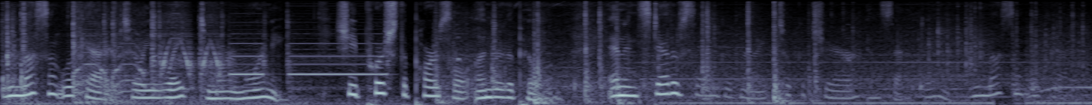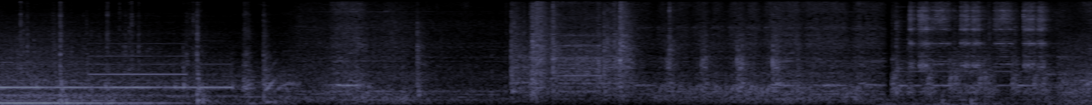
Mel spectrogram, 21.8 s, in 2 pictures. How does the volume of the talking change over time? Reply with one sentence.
The loudness of the talking goes down.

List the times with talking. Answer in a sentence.
The talking can be heard from 0.0 to 10.8 s.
